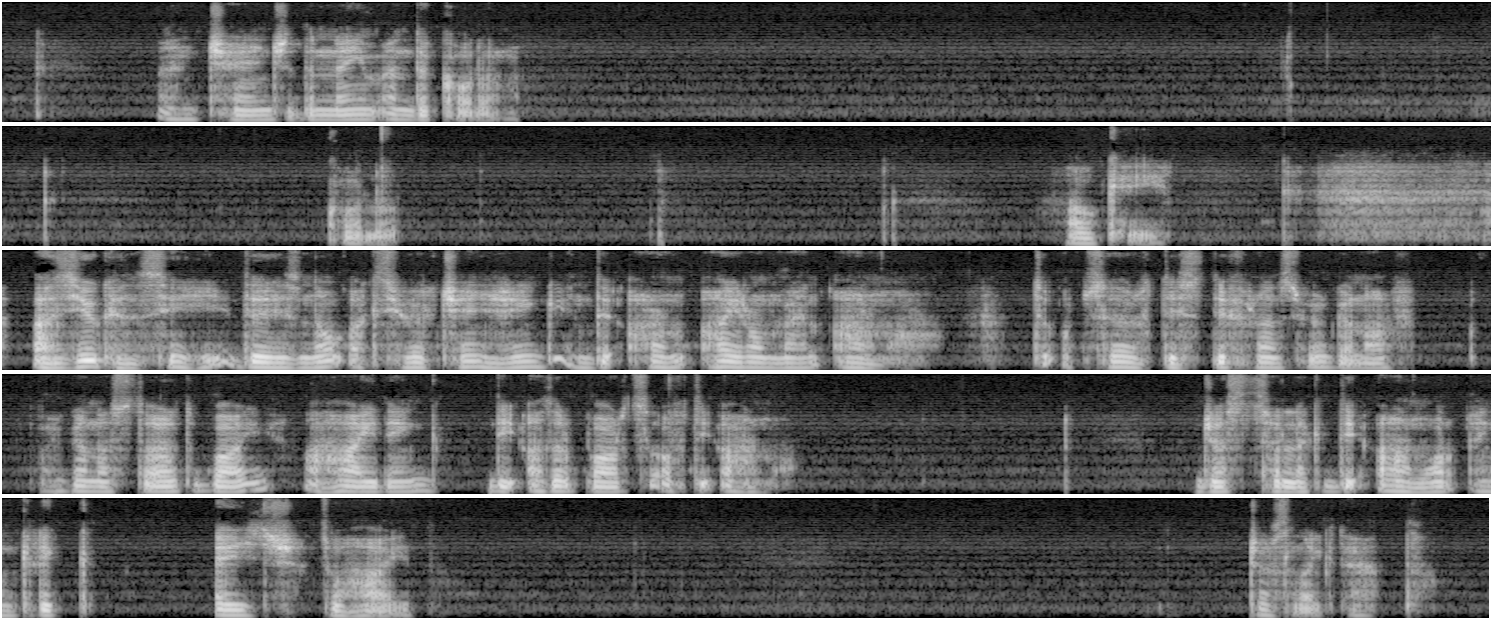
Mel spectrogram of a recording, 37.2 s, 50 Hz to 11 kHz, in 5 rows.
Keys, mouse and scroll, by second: 0.8 click, 1.8 click, 2.2-5.2 drag, 5.8-9.0 drag, 11.4-11.8 scroll down 1, 11.8-12.1 scroll up 1, 12.1-13.0 scroll down 4, 13.0 middle click, 14.4-15.5 scroll down 1, 15.5 scroll up 1, 17.0-19.3 middle drag, 19.3-19.7 scroll down 1, 20.1-20.9 scroll up 1, 22.4 click, 23.3-24.9 scroll down 1, 25.7 h, 26.8 click, 27.3-29.4 scroll down 1, 31.1 h, 32.7 ctrl+z, 33.2 click, 34.2 h, 35.2-35.8 scroll down 2, 35.8-36.5 scroll up 2, 36.5-37.1 scroll down 2, 37.1-37.2 scroll up 2.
